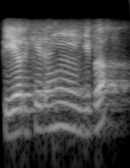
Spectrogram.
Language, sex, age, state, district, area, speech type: Odia, male, 18-30, Odisha, Dhenkanal, rural, conversation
